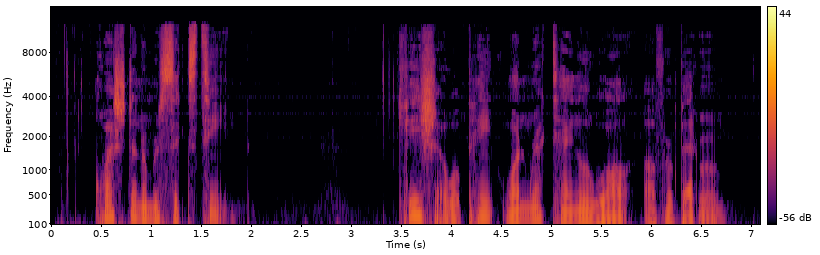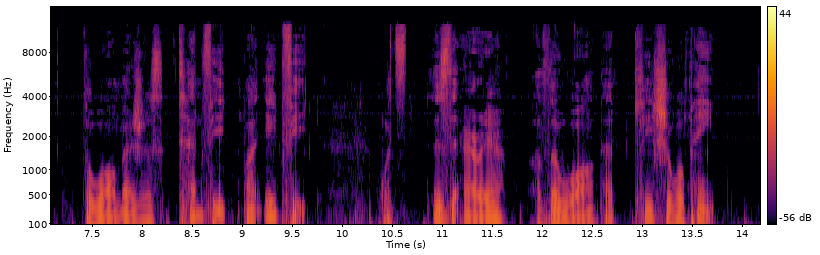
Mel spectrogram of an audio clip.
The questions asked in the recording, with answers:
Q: What is the area of the wall that Keisha will paint?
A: A equals 80 square feet.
